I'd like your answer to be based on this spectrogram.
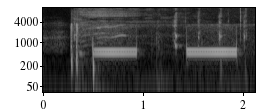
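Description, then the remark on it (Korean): A click is followed by two steady electronic phone-line tones, each lasting about half a second with a short gap between them, like a busy or disconnect signal after a call ends. No one speaks. “아 그럼 전화 끊을게.”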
